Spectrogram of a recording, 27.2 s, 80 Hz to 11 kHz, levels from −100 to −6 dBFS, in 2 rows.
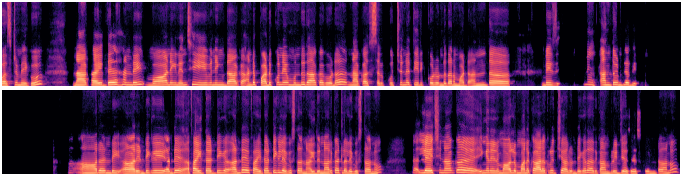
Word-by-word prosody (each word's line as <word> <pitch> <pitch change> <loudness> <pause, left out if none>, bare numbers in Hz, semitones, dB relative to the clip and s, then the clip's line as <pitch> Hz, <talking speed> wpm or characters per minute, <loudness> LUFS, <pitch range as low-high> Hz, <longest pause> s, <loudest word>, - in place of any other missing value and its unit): First 235 +2 -1
మీకు. 250 +1 -1 0.8
నాకైతే 260 +1 +5 0.3
అండి 285 0 0 0.3
మార్నింగ్ 265 +2 +2
నుంచి 275 +5 -5 0.2
ఈవినింగ్ 265 0 -3
దాకా 250 +1 +1
అంటే 275 +4 0
పడుకునే 280 +5 0 0.2
ముందు 265 +3 -2
దాకా 275 +1 +3
గూడా 260 +3 0 0.3
నాకు 255 -1 -2
అస్సలు 245 +1 -6
కూర్చునే 275 +3 -5
తీరిక 255 -2 -6
కూడా 265 0 +1
ఉండదనమాట. 240 -3 -2 0.2
అంత 240 +2 -4 1.1
బిజీ. 270 -3 -2 0.6
హ్మ్. 305 -5 -8 0.2
అంతుంటది. 270 -2 -1 2.6
ఆరండి. 265 +1 +2 0.3
6కి 260 +2 +2 0.2
అంటే 270 +4 +2 0.3
5:30కి 265 0 +2 0.2
అంటే 270 +6 +1 0.2
5:30కి 265 +4 0
లెగుస్తాను. 260 -1 -2
5:30కి 250 +3 -2
అట్లా 270 -2 -4
లెగుస్తాను. 245 0 -3 0.9
లేచినాక 290 +1 +3 0.5
ఇంగ 270 +3 -2
నేను 260 -1 -1
మాములుగా 260 +1 +2
మన 260 0 +2
కాలకృత్యాలు 260 0 +1
ఉంటాయి 245 +1 -3
గదా! 295 +2 +1
అది 260 - -6
కంప్లీట్ 240 0 -3
చేసేసుకుంటాను. 245 +2 -4
260 Hz, 95 wpm, -19 LUFS, 245-275 Hz, 2.6 s, నాకైతే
